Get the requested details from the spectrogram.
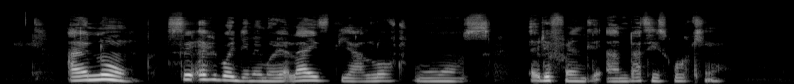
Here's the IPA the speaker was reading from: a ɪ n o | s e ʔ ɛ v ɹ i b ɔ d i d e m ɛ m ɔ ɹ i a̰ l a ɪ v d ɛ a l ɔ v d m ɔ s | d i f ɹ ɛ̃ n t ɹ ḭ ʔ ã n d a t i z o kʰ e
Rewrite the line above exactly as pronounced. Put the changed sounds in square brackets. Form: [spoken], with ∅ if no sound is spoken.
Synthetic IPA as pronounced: a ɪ n o | s e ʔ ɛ v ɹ i b ɔ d i d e m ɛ m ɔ ɹ i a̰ l a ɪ [z] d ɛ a l ɔ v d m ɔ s | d i f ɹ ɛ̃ n t [l] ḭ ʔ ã n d a t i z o kʰ e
